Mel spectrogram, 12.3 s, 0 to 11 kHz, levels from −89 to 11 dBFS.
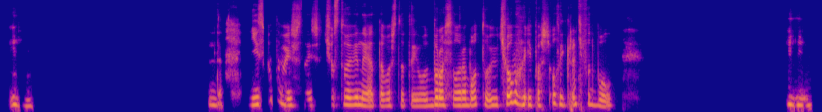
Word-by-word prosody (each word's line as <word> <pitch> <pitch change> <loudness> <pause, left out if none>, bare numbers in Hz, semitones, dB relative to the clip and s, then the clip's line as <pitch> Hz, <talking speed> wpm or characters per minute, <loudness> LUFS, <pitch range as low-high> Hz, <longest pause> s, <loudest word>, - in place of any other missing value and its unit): Мгм. 195 -4 -4 2.6
Да, 210 -1 -5 0.4
не 215 +1 +3
испытываешь, 225 - -3
знаешь, 190 +1 -10
чувства 215 +1 0
вины 210 -2 +4
от 185 - -1
того, 185 +1 -1
что 195 -2 -7
ты 180 0 -5
вот 180 +1 -2
бросил 205 -1 +4
работу 200 +1 +1
и 200 - +2
учёбу 240 +7 +5
и 215 -1 +3
пошёл 210 +5 -2
играть 225 0 -2
в - - -16
футбол? 200 -6 -3 2.6
Мгм. 210 -2 -1
205 Hz, 105 wpm, -21 LUFS, 195-220 Hz, 2.6 s, учёбу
